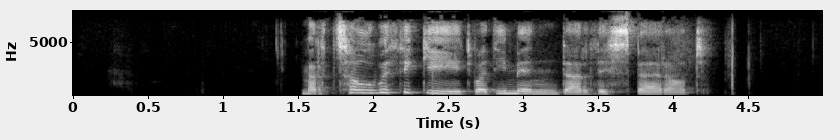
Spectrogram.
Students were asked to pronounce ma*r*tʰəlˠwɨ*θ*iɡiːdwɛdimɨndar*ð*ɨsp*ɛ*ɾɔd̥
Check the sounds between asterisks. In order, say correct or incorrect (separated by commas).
correct, correct, correct, correct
